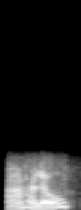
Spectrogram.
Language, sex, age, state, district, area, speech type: Urdu, female, 18-30, Bihar, Gaya, urban, conversation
